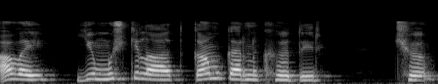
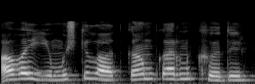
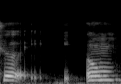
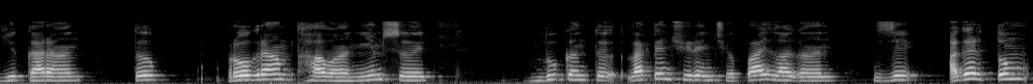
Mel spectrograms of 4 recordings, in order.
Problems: background sounds at intervals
